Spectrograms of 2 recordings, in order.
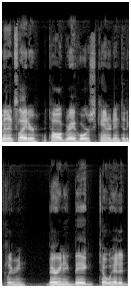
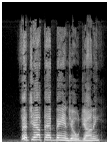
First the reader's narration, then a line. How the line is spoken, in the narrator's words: he yelled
